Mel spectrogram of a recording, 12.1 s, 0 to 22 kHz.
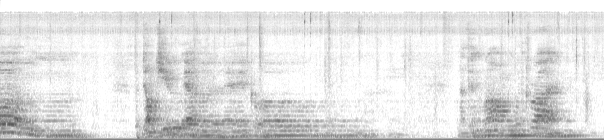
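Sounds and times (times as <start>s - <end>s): man singing: 0.0s - 1.9s, 2.7s - 8.2s, 9.2s - 11.9s
gospel song: 0.0s - 12.0s.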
